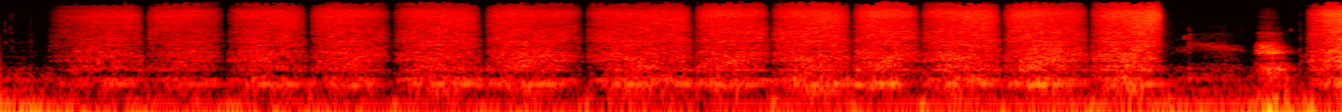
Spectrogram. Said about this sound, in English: when I'm sanding, I'm listening to the sound of the sandpaper, which can change a little bit as I remove the wood. It kind of gives me an indicator of when to stop.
